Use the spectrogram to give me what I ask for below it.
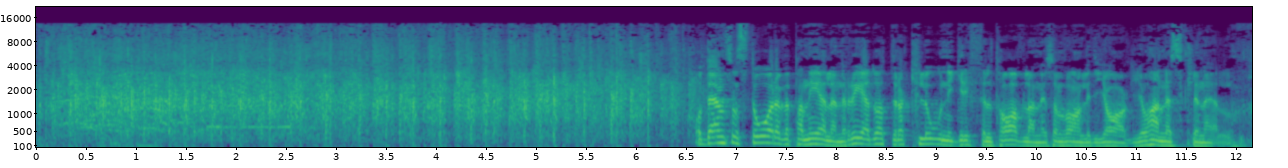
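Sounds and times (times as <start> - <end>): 
audience applause for a panelist being introduced: 0.0 - 7.0
speech: 6.6 - 12.1.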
